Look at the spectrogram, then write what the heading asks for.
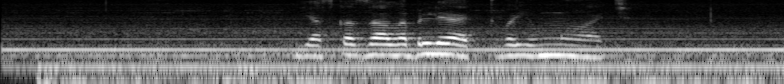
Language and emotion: Russian, angry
